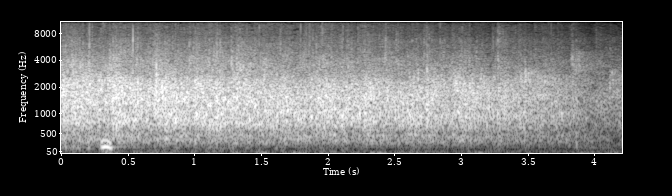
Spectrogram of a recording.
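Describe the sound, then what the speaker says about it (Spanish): Church congregation applauding during a Spanish-language sermon, a dense, steady clatter of many hands that fills the whole stretch and tapers off slightly toward the end. "Dale un aplauso a Jesús por esa verdad."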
